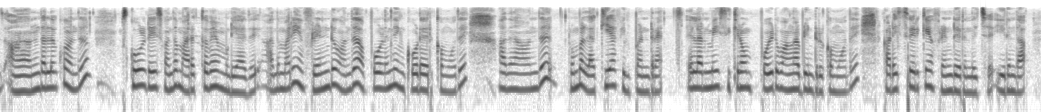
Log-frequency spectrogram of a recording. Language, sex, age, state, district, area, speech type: Tamil, female, 18-30, Tamil Nadu, Tiruvarur, urban, spontaneous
